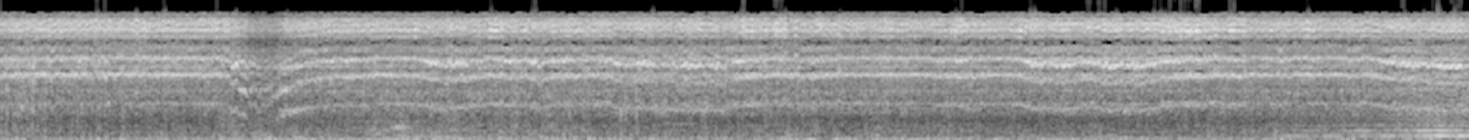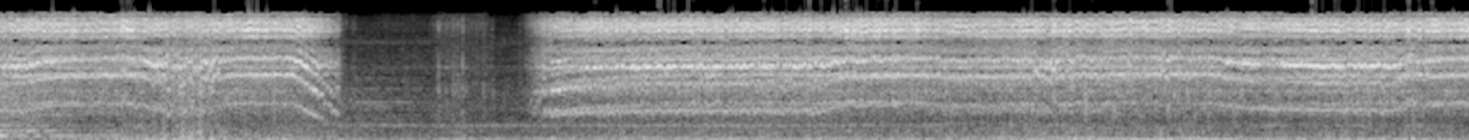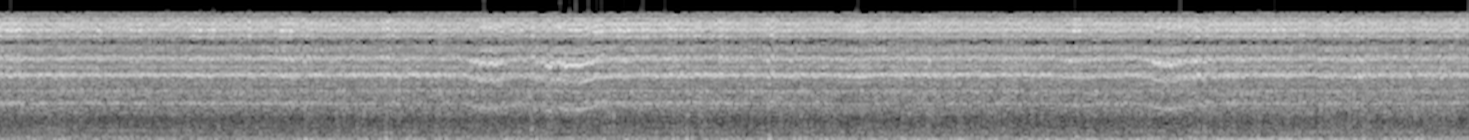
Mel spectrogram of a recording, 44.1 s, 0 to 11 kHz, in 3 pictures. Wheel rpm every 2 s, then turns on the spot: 230, 180, 230, 220, 230, 220, 230, 220, 210, 20, 160, 220, 220, 220, 220, 230, 230, 220, 230, 230, 230, 230.
18-20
